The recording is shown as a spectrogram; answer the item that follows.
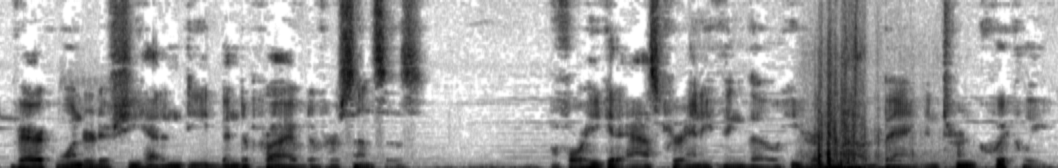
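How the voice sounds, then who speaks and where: A man narrates a scripted fantasy adventure. His voice is low, and quiet music plays underneath the reading. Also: low-quality recording.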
